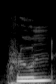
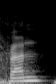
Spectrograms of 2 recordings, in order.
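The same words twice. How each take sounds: First: Hrun said with a long "oo", like "hroon"; long-vowel pronunciation. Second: Hrun said with a short "uh" vowel, like "run"; short-vowel pronunciation. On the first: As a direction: say Hrun to rhyme with "moon", h before the r. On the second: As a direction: say Hrun to rhyme with "sun". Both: Shown as a demonstration. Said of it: "I've heard it pronounced".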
